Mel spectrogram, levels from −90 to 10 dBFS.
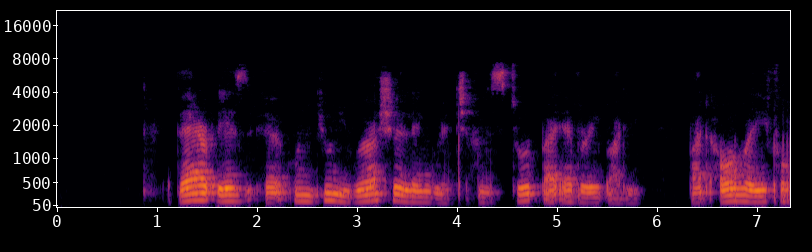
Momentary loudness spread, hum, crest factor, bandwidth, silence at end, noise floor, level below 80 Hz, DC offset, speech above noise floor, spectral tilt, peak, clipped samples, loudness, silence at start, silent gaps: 16 LU; none; 20 dB; 7.4 kHz; 0 s; -85 dBFS; -74 dBFS; under 0.1%; 57 dB; -6 dB/octave; -10 dBFS; under 0.1%; -28 LUFS; 1.2 s; none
